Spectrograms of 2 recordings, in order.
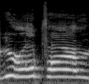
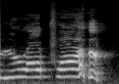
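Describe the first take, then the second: First: Very high, loud squeal of alarm; high squeaky mock rookie shouting a warning; frantic rookie. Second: Very high, slowed, laughing repeat; high squeaky voice, drawn out and breaking into laughter; laughing rookie. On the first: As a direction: yelp it like a panicked rookie. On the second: Retold or imitated. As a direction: stretch it out while cracking up. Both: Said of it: "He's like".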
